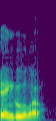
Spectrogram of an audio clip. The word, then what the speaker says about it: Angulo: I hope I pronounced that right. I was supposed to ask him how to pronounce that first, but It's okay. I'll forgive you. It's Angulo. – Angulo. I knew I did. I had the syllable on the wrong, the accent on the wrong syllable or something like that.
